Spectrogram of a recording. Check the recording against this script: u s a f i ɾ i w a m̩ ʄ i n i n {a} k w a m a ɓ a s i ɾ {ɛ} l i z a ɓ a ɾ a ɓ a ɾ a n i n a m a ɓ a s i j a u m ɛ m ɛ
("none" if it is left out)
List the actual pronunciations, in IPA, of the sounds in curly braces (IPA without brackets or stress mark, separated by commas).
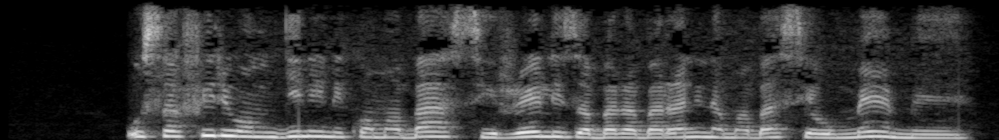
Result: i, ɛ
